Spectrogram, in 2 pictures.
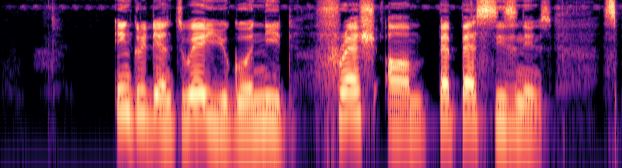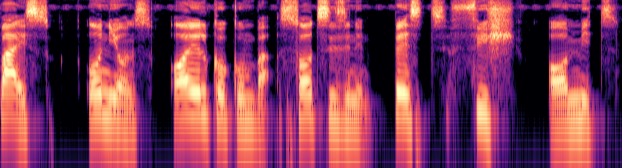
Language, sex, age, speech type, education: Nigerian Pidgin, male, 15-29, spontaneous, tertiary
